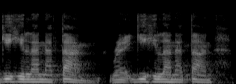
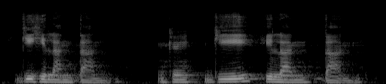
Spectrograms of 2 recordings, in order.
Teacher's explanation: That morphological process of deletion is taking this very last vowel and deleting it.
